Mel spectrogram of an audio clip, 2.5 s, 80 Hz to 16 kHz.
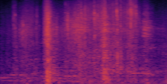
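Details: Sharp cracking pops during a chiropractic cervical adjustment at C5-6 and C6-7 in an adult man lying on his back, treated for arm pain with suspected multiple nerve compression; joint cavitation, painless to the patient.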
